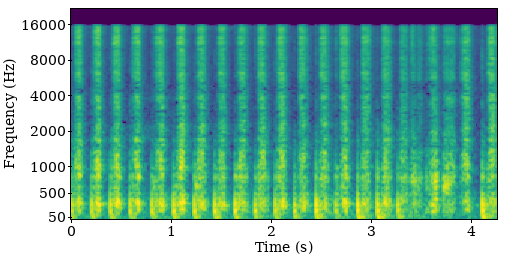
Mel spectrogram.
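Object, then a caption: Pastel pencil on sanded pastel paper. A wooden-cased dark pastel pencil, held in the fingers, makes rapid scratching strokes on a small 4.5 inch square of sanded Pastelmat paper, a solid thin sheet taped flat to a board, while shading an eye outline. About 20 short, dry scratches come in a quick, somewhat uneven rhythm, each a bright, gritty rasp with no ring after it.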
